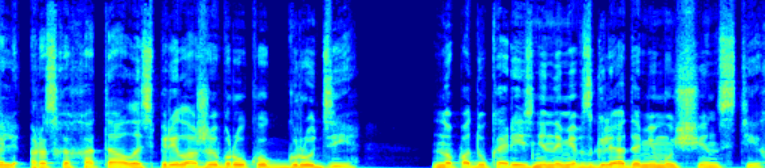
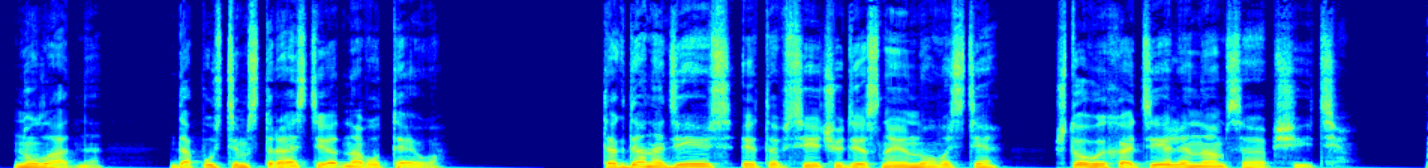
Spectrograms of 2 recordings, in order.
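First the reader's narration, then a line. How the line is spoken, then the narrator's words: Gloomy. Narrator (Russian): мрачно сказал Вик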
